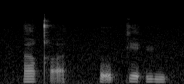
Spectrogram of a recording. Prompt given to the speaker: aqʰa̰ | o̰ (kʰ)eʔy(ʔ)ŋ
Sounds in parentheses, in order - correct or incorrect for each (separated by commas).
incorrect, incorrect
